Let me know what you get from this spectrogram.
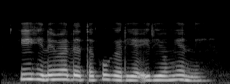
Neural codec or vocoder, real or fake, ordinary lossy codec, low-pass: none; real; none; 7.2 kHz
